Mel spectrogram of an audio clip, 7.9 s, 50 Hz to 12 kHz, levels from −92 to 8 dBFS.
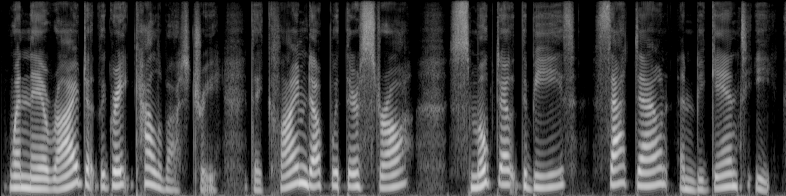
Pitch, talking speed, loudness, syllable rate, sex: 210 Hz, 185 wpm, -18 LUFS, 4.7 syllables/s, female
